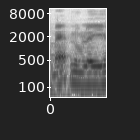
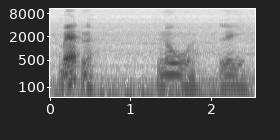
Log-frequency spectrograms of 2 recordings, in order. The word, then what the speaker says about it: Bernoulli: Đấy, tiếng Việt của mình đọc là Bernoulli ha. Bet nè. Nu ly.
